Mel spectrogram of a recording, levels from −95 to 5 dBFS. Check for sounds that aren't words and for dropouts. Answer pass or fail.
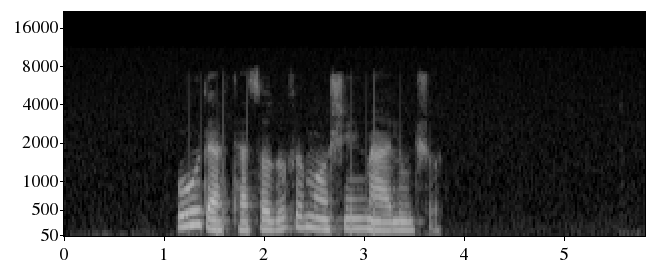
pass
